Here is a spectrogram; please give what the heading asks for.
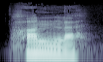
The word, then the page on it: hanla: Irish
